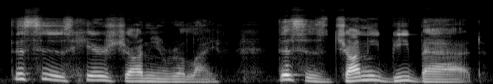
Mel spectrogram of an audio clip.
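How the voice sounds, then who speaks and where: Talking to his live-stream chat in a casual monologue, the underground rapper, a man in his thirties, is blunt, swears freely and repeats himself. His voice sits mid-range with a darkish tone.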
